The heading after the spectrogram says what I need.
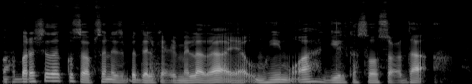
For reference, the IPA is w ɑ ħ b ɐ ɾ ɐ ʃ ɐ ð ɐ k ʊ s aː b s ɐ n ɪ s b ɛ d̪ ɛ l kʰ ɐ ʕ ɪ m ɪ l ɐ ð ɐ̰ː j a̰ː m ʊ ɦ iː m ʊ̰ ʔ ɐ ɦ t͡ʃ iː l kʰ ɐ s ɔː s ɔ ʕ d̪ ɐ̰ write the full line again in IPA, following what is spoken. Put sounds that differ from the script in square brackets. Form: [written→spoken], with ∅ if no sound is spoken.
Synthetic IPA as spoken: w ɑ ħ b ɐ ɾ ɐ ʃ ɐ ð ɐ k ʊ s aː b s ɐ n ɪ s b ɛ d̪ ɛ l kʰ ɐ ʕ ɪ m ɪ l ɐ ð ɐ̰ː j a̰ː m ʊ ɦ iː m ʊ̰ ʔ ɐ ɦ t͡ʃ iː l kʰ ɐ s ɔː s ɔ ʕ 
